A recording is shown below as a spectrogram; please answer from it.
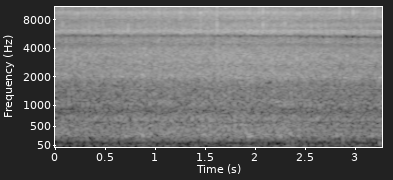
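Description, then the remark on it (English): Heavy rain pours in a dense, unbroken hiss, bright and steady in level for the whole few seconds, with no individual drops standing out and no voices. “That's hella rain.”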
